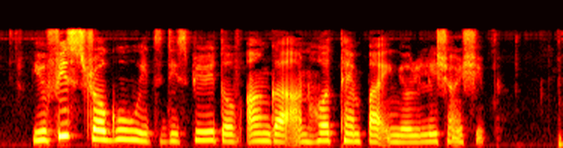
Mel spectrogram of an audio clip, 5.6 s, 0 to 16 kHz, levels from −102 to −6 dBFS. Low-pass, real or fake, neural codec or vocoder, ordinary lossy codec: 7.2 kHz; real; none; MP3, 64 kbps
